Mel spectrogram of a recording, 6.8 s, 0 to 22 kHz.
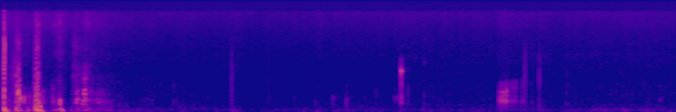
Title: My Stomach Making Noise 3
